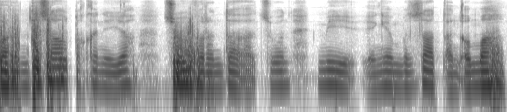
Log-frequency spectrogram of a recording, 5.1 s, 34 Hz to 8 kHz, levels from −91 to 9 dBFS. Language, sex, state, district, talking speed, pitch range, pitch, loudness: Mizo, male, Mizoram, Aizawl, 190 wpm, 115-130 Hz, 125 Hz, -22 LUFS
